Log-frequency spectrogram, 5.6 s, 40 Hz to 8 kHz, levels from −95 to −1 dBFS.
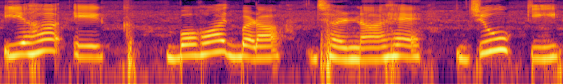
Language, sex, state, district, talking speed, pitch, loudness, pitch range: Hindi, female, Chhattisgarh, Raipur, 75 wpm, 230 Hz, -13 LUFS, 215-270 Hz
